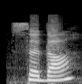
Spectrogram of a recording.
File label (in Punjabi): "sda", Punjabi; ਸਦਾ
